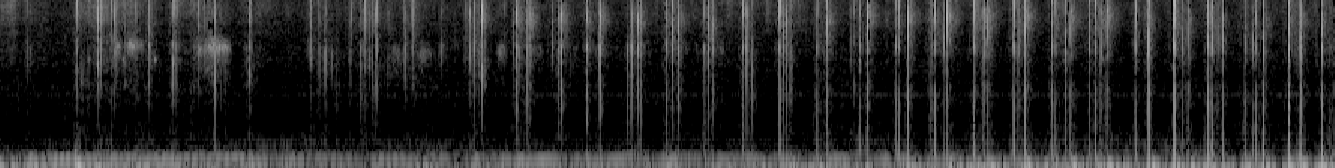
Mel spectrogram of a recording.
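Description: Long nails tap and scratch a small glass perfume bottle held between both hands, with the fingers partly covering it. Sharp, bright clicks and scratchy strokes sit over a steady low hum. The taps grow quicker and louder toward the end.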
